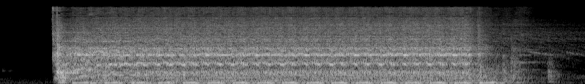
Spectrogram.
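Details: International Harvester Farmall 450 tractor, first start after sitting, fresh battery and gas, block warm, out of gear, no muffler: loud engine runs roughly with uneven pulsing and pops back through the carburetor, then dies; owner suspects distributor needs adjusting.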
